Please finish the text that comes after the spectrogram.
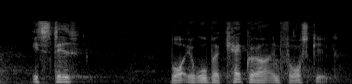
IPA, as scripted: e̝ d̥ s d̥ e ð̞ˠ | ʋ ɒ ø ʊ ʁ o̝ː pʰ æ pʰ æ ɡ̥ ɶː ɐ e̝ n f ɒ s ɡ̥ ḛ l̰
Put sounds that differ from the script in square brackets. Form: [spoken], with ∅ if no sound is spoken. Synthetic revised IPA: e̝ d̥ s d̥ e ð̞ˠ | ʋ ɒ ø ʊ ʁ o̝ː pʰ æ [kʰ] æ ɡ̥ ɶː ɐ e̝ n f [ɒː] s ɡ̥ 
